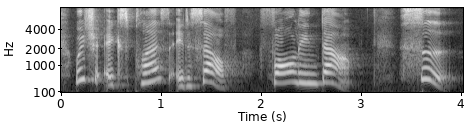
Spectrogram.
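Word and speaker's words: 四: Si in Chinese is number four, which is fourth tone.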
